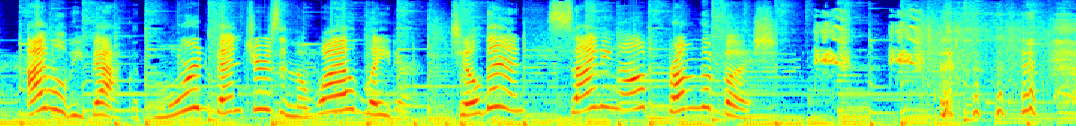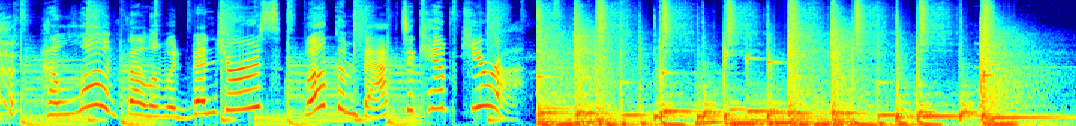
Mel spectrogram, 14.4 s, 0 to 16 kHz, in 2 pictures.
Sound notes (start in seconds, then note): 5.4 Blossom squeaks; 6.0 laughs; 10.7 upbeat music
